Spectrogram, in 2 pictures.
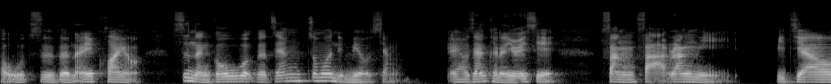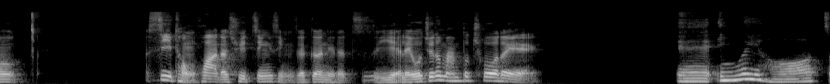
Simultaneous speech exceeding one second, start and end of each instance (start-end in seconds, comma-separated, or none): none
